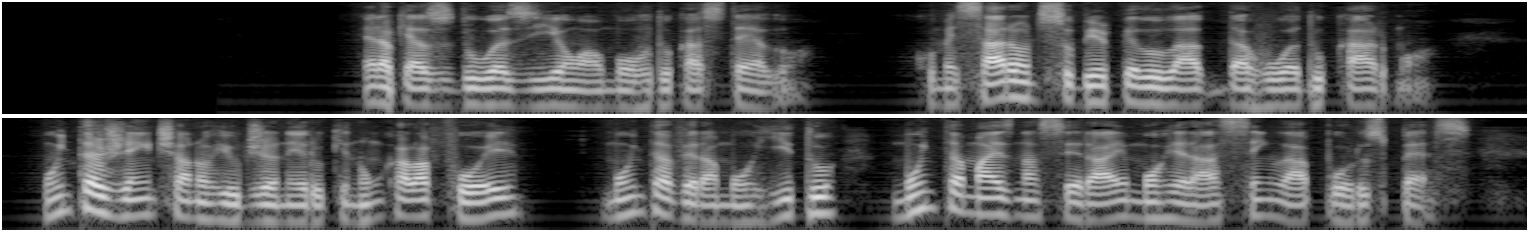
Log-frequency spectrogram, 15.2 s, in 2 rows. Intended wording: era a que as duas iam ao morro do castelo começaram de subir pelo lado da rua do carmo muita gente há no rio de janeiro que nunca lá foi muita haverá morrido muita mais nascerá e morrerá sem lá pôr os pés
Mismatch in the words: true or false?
false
